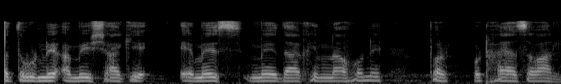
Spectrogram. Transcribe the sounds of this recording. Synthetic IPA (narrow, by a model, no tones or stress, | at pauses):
ɐt̪uːɾneʔɐmiːʃaːke | eːmeːsmẽd̪aːxɪlnɐɦoːne | pɐɾ | ʊʈʰaːjasɐʋaːl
